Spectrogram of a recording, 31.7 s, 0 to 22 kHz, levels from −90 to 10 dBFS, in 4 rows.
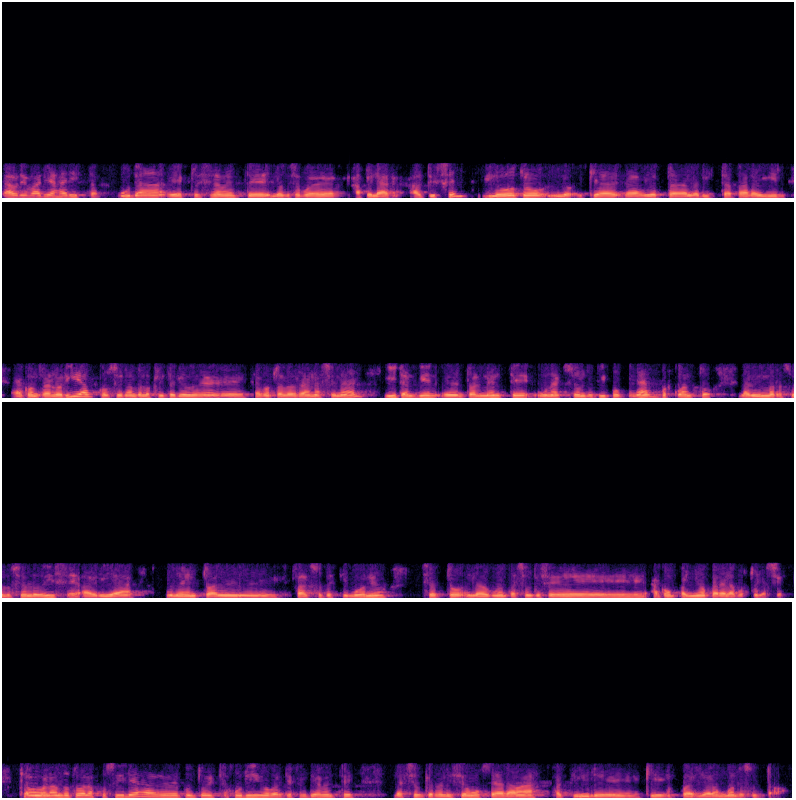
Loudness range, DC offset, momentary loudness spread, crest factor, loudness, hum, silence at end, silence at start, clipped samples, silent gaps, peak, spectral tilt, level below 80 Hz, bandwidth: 2 LU; under 0.1%; 7 LU; 16 dB; -17 LUFS; none; 0.1 s; 0 s; under 0.1%; none; -2 dBFS; -13 dB/octave; -60 dBFS; 4.1 kHz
